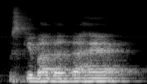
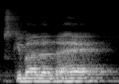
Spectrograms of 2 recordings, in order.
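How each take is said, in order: Both takes have the same delivery.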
